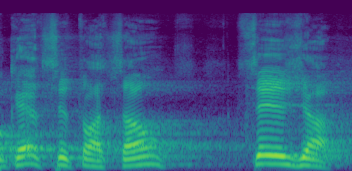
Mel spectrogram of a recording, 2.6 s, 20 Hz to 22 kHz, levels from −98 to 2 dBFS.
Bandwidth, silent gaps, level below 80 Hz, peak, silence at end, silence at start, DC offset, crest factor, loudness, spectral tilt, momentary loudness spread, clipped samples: 15.5 kHz; none; -68 dBFS; -8 dBFS; 0 s; 0 s; under 0.1%; 16 dB; -24 LUFS; -5 dB/octave; 8 LU; under 0.1%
